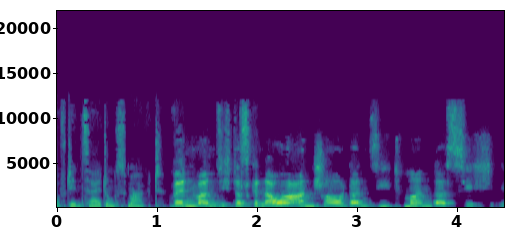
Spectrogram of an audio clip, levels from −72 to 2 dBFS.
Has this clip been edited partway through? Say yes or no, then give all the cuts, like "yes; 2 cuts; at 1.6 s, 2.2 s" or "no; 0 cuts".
no; 0 cuts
